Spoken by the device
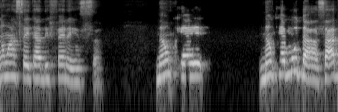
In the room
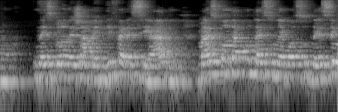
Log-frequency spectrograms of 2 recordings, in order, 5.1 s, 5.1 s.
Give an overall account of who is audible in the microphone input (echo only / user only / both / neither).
user only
